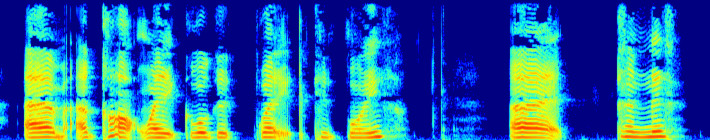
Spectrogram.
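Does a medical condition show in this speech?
Yes: cerebral palsy.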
